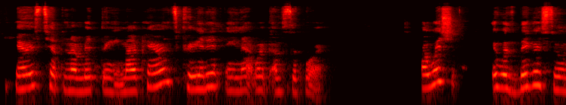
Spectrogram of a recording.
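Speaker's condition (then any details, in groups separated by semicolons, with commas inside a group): Cerebral palsy; cerebral palsy, uses wheelchair; diagnosed at nine months, 27 years old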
